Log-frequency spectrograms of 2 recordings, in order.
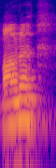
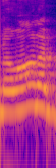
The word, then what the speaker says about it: Moana: Just think about how everybody mispronounced Moana whenever it came out. Mona, Envy. Not Mona. Had Moana taking place up Sookie's Creek, it would have been Mona.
